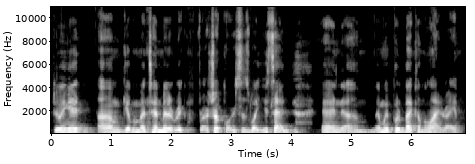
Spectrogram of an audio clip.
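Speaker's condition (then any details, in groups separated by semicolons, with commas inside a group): Cerebral palsy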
